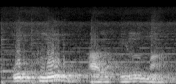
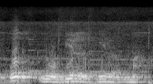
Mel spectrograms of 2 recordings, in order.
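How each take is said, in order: First: The b is said without a following vowel. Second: The b is linked to the next word with i. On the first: "ari fi'il amar teh dijajemkeun dibacana utlub" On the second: "berilah harokat kasroh jadi utlubil ilma"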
